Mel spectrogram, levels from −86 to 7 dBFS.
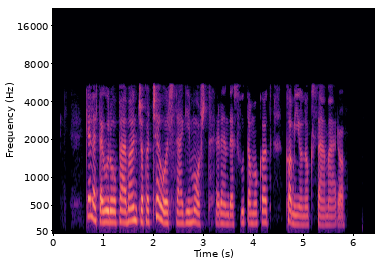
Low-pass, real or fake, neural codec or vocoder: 5.4 kHz; real; none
